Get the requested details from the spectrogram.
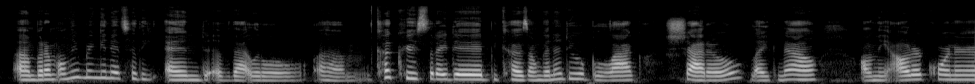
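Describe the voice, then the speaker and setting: In a very clean recording with a silent background, a woman speaks at a moderate pace and medium pitch, her tone dark and mellow, with ordinary pitch variation. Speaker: makeup youtuber. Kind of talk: makeup tutorial. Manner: slurring words; casual, filler-heavy.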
